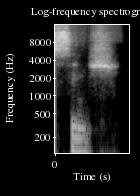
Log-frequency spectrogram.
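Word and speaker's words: sinh: And then uh from there uh we can um so cinch this one here you pronounce it as cinch like that.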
